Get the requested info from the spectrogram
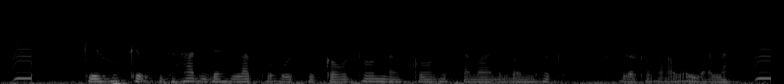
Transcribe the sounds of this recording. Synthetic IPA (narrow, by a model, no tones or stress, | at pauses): keɦukeud̪ʱaɾd̪eɦlapəosekəʊnonakəʊnosamanbənd̪ʱək | ɾəkʰba̰bə̰ld͡ʒala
